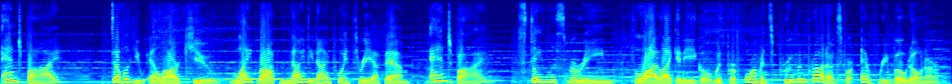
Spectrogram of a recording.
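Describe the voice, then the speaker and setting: A woman's voice: lowish voice, expressive, unhurried. A woman announcer reading scripted television sponsor messages. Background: music.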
